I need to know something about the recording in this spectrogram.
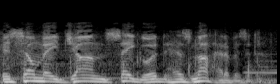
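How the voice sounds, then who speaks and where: A man's voice: mid-range voice, big pitch swings, moderate pace. A man narrating a 1950s radio crime drama in a dramatic, scripted style. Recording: muffled vintage radio recording. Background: music.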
